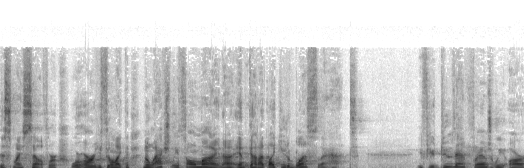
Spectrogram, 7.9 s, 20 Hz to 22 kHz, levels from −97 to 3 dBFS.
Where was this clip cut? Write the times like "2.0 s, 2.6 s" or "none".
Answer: none

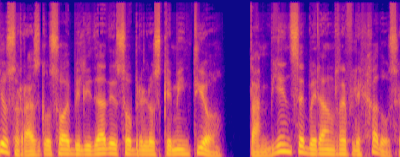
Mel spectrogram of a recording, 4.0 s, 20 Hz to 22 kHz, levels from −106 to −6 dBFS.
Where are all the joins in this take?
none

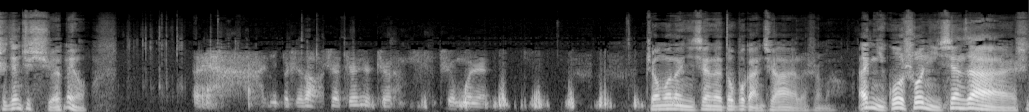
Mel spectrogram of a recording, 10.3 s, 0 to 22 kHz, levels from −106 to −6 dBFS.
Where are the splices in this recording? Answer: 1.1 s, 3.2 s, 8.5 s

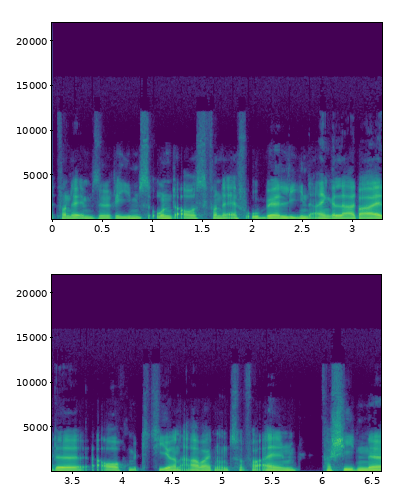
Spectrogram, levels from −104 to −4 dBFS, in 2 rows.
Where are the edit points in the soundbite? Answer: 3.0 s

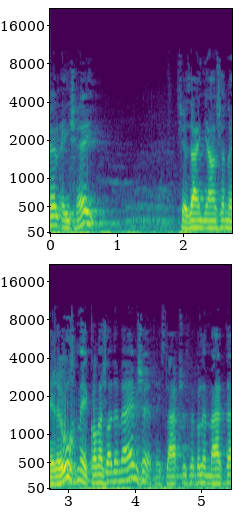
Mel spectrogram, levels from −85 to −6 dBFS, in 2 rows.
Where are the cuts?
3.6 s

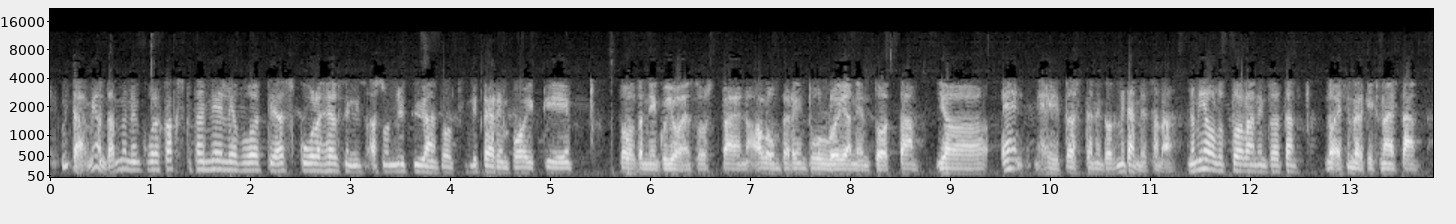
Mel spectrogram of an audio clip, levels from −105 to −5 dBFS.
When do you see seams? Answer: none

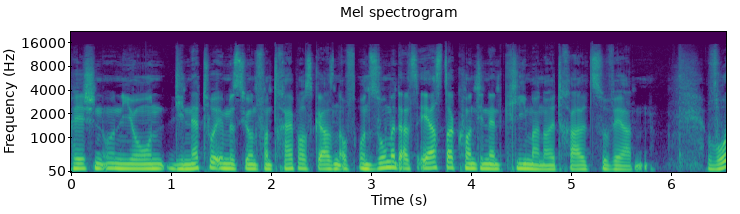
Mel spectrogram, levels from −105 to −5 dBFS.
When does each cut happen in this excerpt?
2.8 s

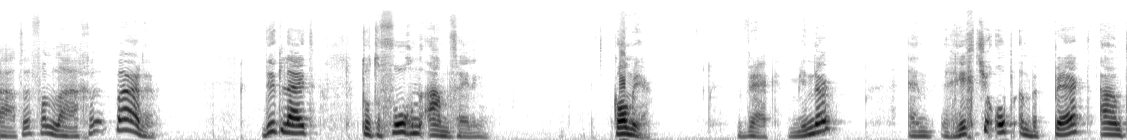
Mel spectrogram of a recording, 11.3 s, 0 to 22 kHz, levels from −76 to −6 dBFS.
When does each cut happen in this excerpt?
none

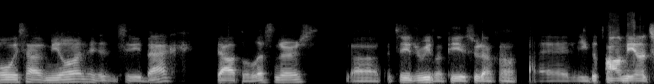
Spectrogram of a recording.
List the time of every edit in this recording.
1.2 s, 2.4 s, 4.3 s, 5.2 s

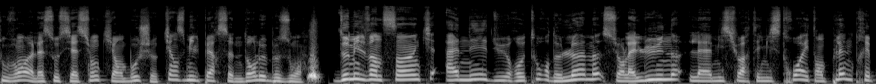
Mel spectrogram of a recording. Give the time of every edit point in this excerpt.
none

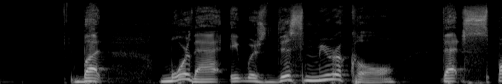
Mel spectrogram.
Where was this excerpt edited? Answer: 1.9 s

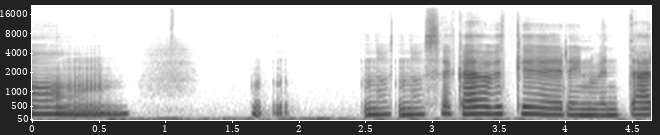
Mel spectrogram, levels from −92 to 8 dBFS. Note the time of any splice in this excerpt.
2.7 s, 3.6 s

